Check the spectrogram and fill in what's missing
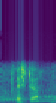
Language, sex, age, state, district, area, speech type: Kannada, male, 18-30, Karnataka, Uttara Kannada, rural, conversation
